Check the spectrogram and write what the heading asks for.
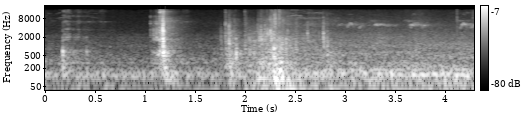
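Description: A front door being unlocked and opened: one sharp click of the lock about a second in, then quieter handle and door sounds as it swings open.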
